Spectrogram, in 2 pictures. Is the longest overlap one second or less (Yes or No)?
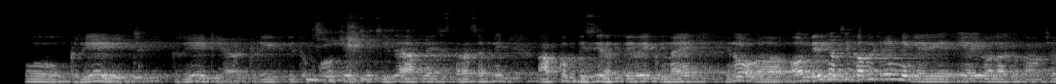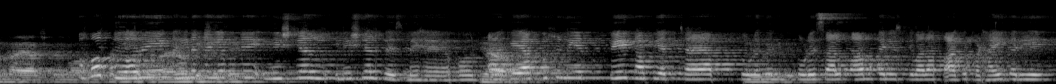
No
